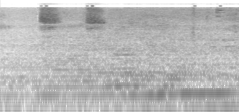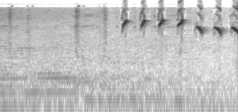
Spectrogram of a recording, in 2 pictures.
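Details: Noisy, faint rustling for four seconds, then a champion greater green leafbird from a Banten, Indonesia contest bursts into seven quick whistled notes, the last ones dropping lower in pitch.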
